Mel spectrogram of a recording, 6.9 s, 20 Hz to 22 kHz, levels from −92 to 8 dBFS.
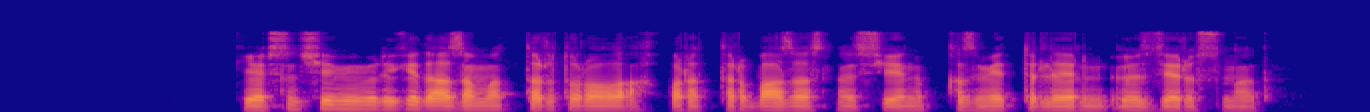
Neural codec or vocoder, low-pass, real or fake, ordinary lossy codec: none; none; real; none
